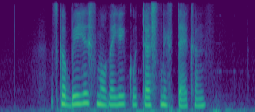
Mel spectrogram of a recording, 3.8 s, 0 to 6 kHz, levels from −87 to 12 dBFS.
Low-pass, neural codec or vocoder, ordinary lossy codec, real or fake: 5.4 kHz; codec, 16 kHz, 0.5 kbps, FunCodec, trained on Chinese and English, 25 frames a second; none; fake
